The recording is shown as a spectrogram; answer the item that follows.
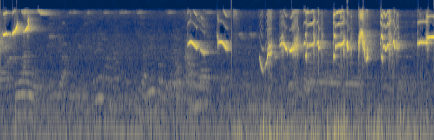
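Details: Oriental magpie-robin in lively 'gacor' song with 'isian' fill-in phrases, played to make other magpie-robins answer quickly; after a quiet start, harsh squawky and whistled notes come in quick bursts, sliding and buzzy, over a faint low hum.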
